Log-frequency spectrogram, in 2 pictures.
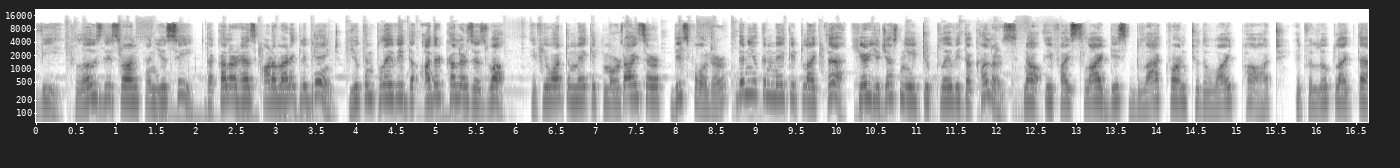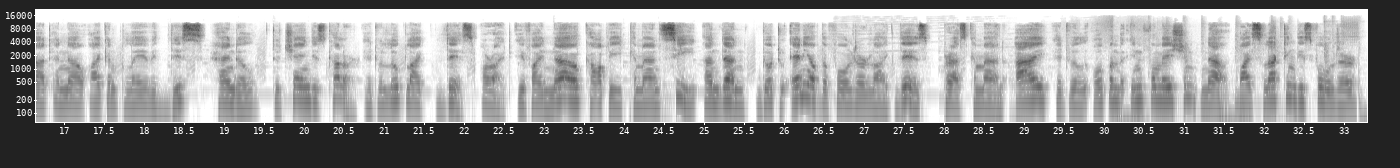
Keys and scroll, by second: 24.5 super+c, 28.6 super+i.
